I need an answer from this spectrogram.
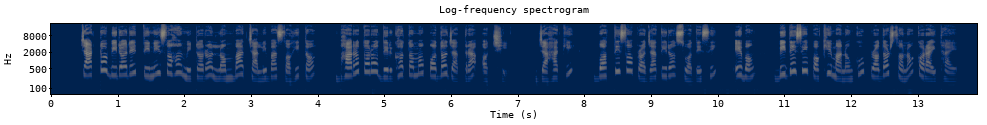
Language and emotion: Odia, neutral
